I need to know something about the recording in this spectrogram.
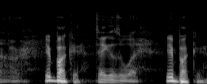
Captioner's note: non-english Speech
